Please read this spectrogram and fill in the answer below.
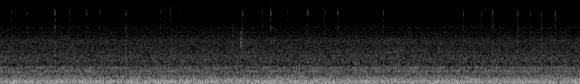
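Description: Steady low room hum of air handling, with faint, scattered high ticks over it.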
